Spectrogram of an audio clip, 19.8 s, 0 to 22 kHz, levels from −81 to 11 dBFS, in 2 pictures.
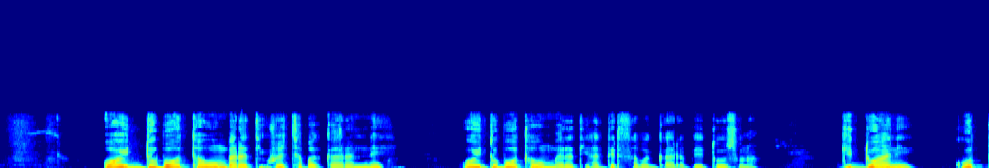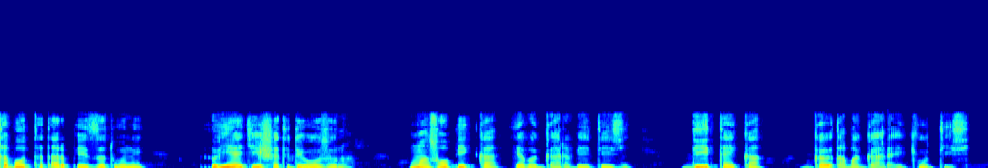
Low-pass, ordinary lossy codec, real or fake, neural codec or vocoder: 7.2 kHz; AAC, 48 kbps; real; none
